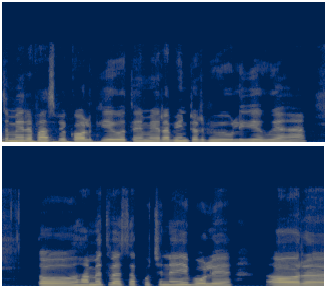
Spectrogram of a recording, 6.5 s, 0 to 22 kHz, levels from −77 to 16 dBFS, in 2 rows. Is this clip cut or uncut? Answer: uncut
